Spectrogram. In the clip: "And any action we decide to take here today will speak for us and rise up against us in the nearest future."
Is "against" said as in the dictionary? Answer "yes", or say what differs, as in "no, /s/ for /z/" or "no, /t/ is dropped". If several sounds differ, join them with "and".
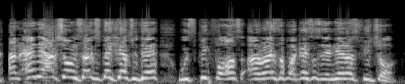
no, /t/ is dropped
